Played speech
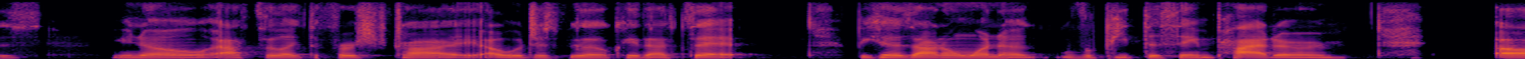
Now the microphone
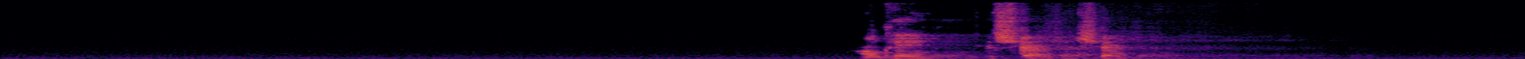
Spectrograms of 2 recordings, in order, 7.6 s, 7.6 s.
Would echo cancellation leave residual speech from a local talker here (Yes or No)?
Yes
